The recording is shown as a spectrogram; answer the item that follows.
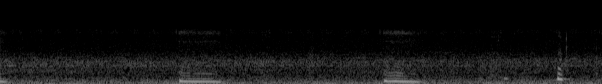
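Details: Yellow Lab Riley sleeps in the owners' bed at night, oblivious, giving deep, throaty snores; two low rumbles come roughly two seconds apart, followed by a brief sharp click near the end.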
